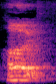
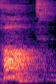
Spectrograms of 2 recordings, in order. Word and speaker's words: heart: That is not hard, that is heart.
